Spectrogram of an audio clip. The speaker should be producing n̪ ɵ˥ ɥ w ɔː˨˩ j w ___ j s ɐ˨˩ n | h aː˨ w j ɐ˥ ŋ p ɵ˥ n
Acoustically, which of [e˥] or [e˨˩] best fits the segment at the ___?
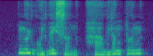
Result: e˥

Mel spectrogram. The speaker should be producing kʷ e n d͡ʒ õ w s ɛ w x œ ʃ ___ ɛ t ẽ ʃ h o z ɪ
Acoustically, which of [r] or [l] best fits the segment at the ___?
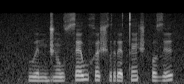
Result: r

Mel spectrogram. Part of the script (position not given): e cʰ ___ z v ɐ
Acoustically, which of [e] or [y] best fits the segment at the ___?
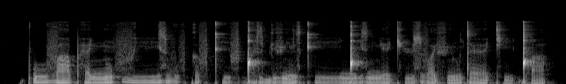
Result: y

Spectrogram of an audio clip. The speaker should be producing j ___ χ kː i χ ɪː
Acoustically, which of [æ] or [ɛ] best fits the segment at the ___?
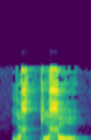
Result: ɛ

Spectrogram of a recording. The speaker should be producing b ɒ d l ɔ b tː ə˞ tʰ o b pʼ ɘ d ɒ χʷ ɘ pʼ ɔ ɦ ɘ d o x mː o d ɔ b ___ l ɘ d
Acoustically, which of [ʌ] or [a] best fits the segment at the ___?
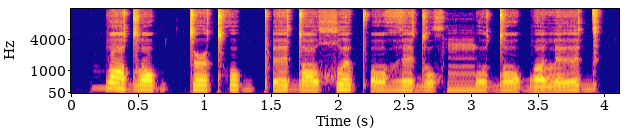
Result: ʌ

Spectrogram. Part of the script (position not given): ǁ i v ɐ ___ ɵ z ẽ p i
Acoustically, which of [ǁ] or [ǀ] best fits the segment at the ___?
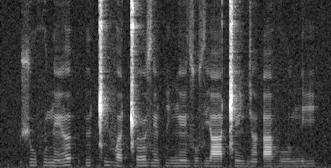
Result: ǁ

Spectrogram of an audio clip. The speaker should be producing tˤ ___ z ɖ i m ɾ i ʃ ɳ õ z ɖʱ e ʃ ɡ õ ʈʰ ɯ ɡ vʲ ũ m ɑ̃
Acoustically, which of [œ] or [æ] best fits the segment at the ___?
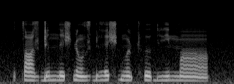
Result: æ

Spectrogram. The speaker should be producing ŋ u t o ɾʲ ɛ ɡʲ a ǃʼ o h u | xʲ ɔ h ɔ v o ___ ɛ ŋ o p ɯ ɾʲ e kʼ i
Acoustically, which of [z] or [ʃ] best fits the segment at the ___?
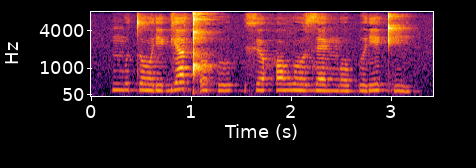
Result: z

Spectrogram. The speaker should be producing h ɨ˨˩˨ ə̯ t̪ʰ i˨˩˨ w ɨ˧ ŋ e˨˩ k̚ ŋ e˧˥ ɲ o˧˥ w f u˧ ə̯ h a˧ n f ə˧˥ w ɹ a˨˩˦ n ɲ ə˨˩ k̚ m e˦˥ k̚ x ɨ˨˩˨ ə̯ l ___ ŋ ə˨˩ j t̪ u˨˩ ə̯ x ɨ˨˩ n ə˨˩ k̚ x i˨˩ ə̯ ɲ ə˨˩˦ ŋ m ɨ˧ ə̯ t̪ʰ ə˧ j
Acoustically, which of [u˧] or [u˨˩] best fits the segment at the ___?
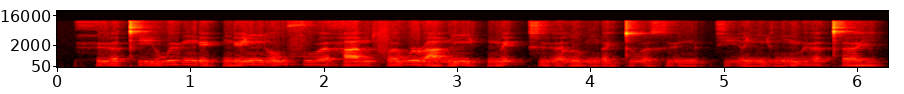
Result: u˨˩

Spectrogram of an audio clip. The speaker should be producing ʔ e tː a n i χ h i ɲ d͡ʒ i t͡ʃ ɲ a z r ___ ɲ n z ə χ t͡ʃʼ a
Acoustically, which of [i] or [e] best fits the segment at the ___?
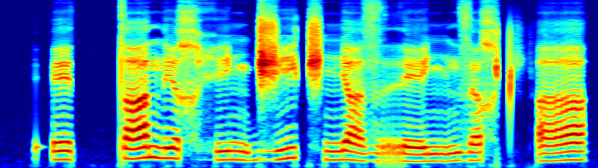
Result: e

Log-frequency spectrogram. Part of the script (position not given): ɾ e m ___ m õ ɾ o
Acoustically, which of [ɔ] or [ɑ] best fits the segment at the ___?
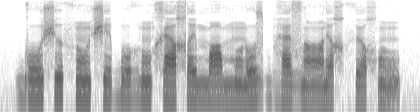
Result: ɑ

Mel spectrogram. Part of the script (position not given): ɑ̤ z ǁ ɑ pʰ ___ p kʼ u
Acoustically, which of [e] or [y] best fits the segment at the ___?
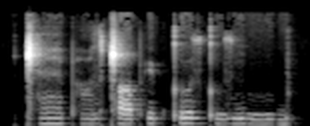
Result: y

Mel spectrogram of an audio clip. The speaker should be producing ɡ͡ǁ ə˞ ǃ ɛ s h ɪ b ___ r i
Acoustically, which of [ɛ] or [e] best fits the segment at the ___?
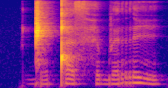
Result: e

